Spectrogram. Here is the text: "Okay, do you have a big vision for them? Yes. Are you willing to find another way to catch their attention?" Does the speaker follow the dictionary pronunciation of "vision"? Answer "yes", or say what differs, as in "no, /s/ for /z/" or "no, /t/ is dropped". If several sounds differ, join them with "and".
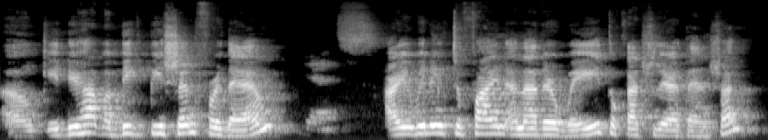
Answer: no, /p/ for /v/ and /ʃ/ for /ʒ/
